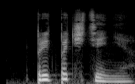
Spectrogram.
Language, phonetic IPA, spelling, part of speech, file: Russian, [prʲɪtpɐt͡ɕˈtʲenʲɪje], предпочтение, noun, Ru-предпочтение.ogg
- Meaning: preference, predilection (a state being preferred)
